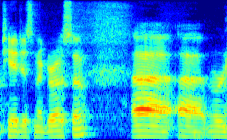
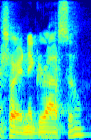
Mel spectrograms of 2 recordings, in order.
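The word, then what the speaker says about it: Piedras Negras: It passes right around Piedras Negroso. Negrasso. I pronounced that incorrectly. That was not right. Sure. America. I don't know. It's not Negrasso. It's Piedras Negros.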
